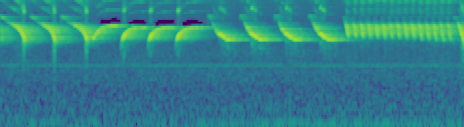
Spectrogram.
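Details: Canary delivering a long roll to draw other canaries into song: slurred descending whistles repeated in groups, shifting pitch, then breaking into a rapid rattling trill at the end.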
